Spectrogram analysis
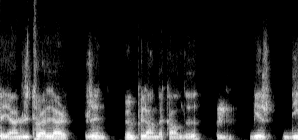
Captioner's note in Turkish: boğazını temizler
